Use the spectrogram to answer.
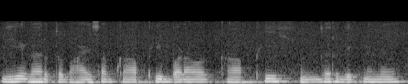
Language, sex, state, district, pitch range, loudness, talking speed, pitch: Hindi, male, Bihar, Gopalganj, 115-120 Hz, -16 LUFS, 190 wpm, 115 Hz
